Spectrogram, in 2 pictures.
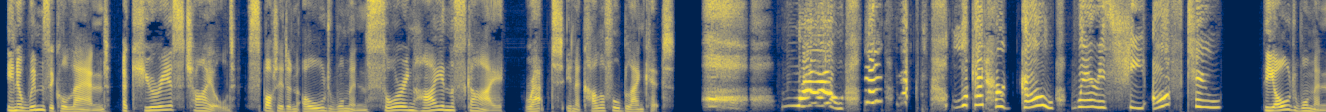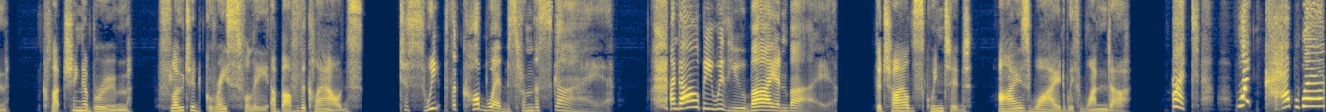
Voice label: fem aus story; There Was an Old Woman Tossed Up In a Blanket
